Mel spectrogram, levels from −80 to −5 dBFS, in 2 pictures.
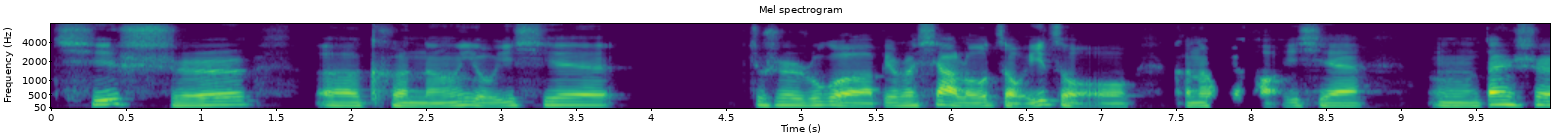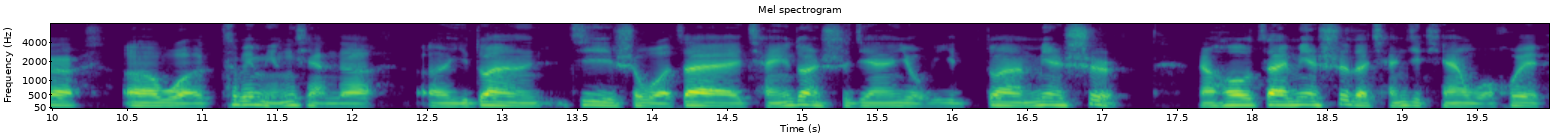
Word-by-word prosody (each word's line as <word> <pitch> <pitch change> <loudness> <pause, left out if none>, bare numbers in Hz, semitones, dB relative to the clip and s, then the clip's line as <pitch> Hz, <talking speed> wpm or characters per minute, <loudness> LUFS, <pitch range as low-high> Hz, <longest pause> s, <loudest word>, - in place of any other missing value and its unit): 其 165 - -2
实， 130 -1 -1 0.4
呃， 110 -1 0
可 110 +2 -2
能 105 +4 -1
有 105 -5 -2
一 120 +3 -4
些 125 0 -1 0.9
就 130 - -6
是 125 +1 -2
如 120 +1 -1
果 100 -6 +4
比 100 +2 -7
如 105 - -1
说 115 - 0
下 115 +1 +4
楼 100 0 +1
走 95 -5 0
一 120 - +1
走 95 -9 -2 0.2
可 - - -6
能 105 +1 0
会 - - -5 0.2
好 - - -2
一 110 - -6
些。 100 -1 +1 0.4
嗯， 105 -2 -3
但 145 0 +6
是， 125 -3 +1 0.3
呃， 105 -2 +3
我 100 -2 +2
特 95 +11 -7
别 140 - +1
明 120 -2 -2
显 110 -6 -4
的， 95 -1 0 0.4
呃， 100 -1 0
一 100 +1 -3
段 110 -2 +2 0.2
记 130 -2 -3
忆 - - -2
是 105 +3 -4
我 95 -3 +2
在 105 -3 +6
前 100 +1 -3
一 - - -1
段 135 -2 +3
时 100 0 -7
间 100 0 -2
有 95 -1 -5
一 100 -1 -9 0.2
段 115 -4 +3
面 125 +3 0
试， 115 - -2 0.4
然 100 0 +1
后 120 +3 +4
在 125 +1 +6
面 130 0 0
试 160 +6 -3
的 120 -6 +3
前 105 +2 -5
几 115 - -4
天 100 -1 -2
我 90 0 -5
会 105 0 -3
110 Hz, 195 characters per minute, -23 LUFS, 100-125 Hz, 0.9 s, 但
